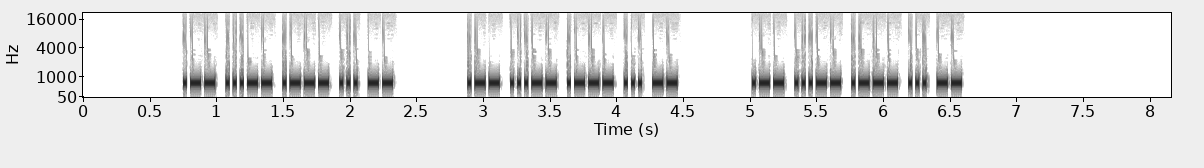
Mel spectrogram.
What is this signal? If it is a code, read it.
Morse code, heard as a keyed tone, about 46 wpm, 700 Hz. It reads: W3JSM W3JSM W3JSM
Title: USA Call Signs - 5 Characters - Repeated 3x - 45wpm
